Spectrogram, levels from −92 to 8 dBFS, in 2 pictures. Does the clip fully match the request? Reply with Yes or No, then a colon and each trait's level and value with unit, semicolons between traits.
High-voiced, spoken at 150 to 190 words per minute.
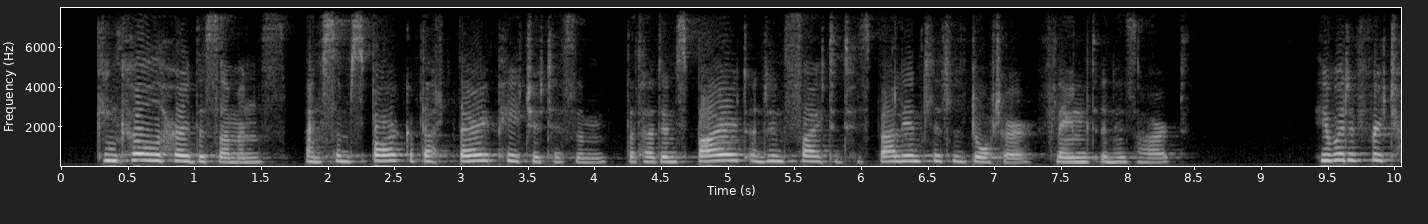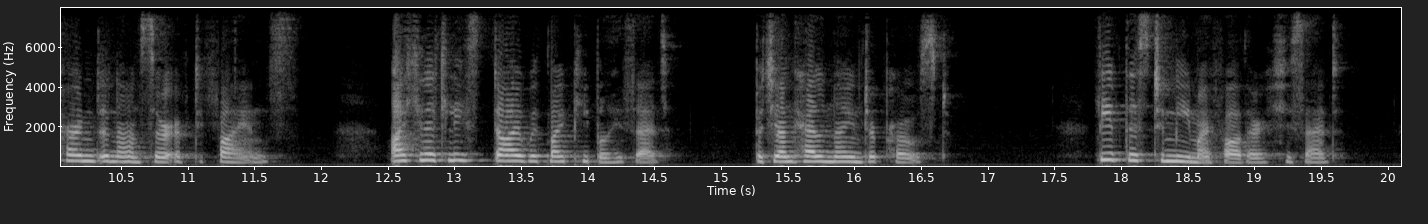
Yes: very high, 260 Hz; average, 165 wpm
